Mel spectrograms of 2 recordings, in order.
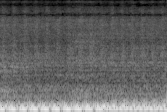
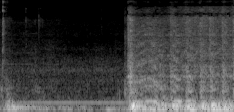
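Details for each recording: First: Engine on a Holley Terminator X EFI system, first start after no-start diagnosis: it catches and settles into a smooth, even low rumble with no knocks or misses; normal idle. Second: Engine on a Holley Terminator X EFI system: the starter turns it over at a steady rhythm but it never fires; crank no start, with low battery voltage sag dropping out the key-on relays.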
